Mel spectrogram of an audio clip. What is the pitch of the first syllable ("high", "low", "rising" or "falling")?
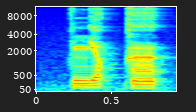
high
